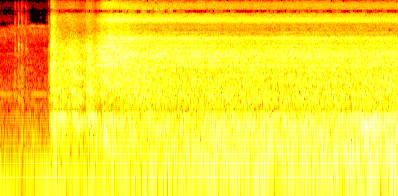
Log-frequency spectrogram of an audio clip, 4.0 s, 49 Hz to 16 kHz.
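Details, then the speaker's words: Cold start of a sludged Dodge Dakota 3.7 after replacing three collapsed lifters without removing the camshaft: brief crank, catches and settles into a steady idle with no ticking yet; loud hiss is from open vacuum lines; normal cold start. "now this is a cold start it never did have a tickle to cold start so it may still come but so far so dirty all that noisy here is vacuum lines that are open"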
